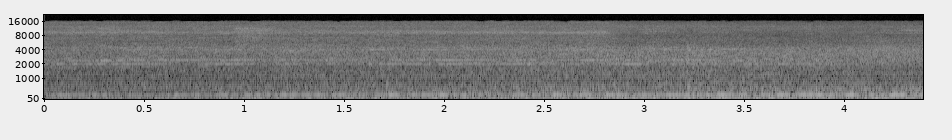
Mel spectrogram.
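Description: Steady low machinery hum with a faint high whine above it, the running noise of an industrial cleaning line and its plant.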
